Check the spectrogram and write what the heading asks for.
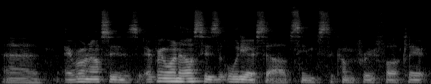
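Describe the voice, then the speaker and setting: Playing Minecraft for his let's-play, a South London man talks casually in a fairly low, slightly mellow voice at a moderate pace. His chat wanders, and he frequently breaks into laughter.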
